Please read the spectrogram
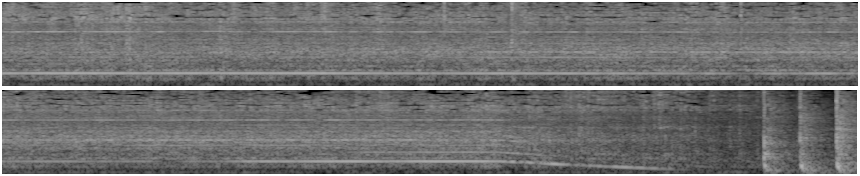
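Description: Electric blade coffee grinder running steadily at one pitch as it grinds whole allspice berries toward a fine powder. About seven seconds in the motor is released and spins down with a falling whine, followed by several quick sharp knocks near the end.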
